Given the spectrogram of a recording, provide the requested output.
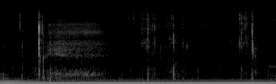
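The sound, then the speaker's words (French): Quiet crinkling as a small drawn slip of paper is unfolded: a brief rustle followed by a few soft, scattered paper crackles, with no talking. “Donc je vais tirer un, un petit papier.”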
